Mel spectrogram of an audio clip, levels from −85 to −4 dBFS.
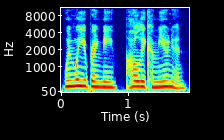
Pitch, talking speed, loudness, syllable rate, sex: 210 Hz, 220 wpm, -14 LUFS, 6.0 syllables/s, female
